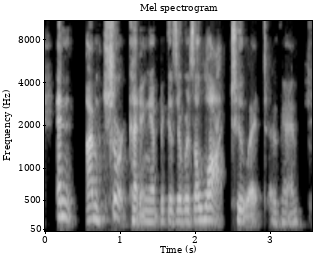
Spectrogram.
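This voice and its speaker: With an American accent, a woman speaks at medium pitch and a moderate pace. The background is quiet. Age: 60s. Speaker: integrative medicine doctor. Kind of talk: podcast interview. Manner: emphatic, animated.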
